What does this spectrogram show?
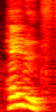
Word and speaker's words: ヘルツ: 小文字の z でこれの読み方まあこれはね一応受験の本当に彼と思うんで別な問題なんですけどヘルツと言います良いからヘイルつ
